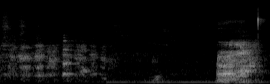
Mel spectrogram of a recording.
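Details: Rapid, soft breathy puffs from a male dog, followed by a louder burst at the end; panting.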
